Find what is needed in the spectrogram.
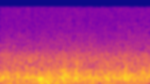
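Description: Steady room noise in a small room: a low rumble with a faint hiss, no distinct events.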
